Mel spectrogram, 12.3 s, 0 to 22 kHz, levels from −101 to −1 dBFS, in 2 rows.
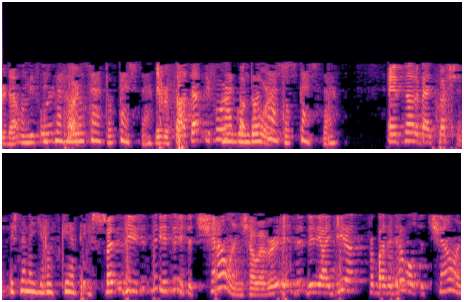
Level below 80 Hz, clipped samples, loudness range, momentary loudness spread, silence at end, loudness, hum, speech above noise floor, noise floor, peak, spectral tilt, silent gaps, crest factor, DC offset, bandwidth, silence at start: -46 dBFS; under 0.1%; 2 LU; 7 LU; 0 s; -23 LUFS; none; 44 dB; -67 dBFS; -4 dBFS; -8.5 dB/octave; none; 18 dB; under 0.1%; 4.3 kHz; 0 s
